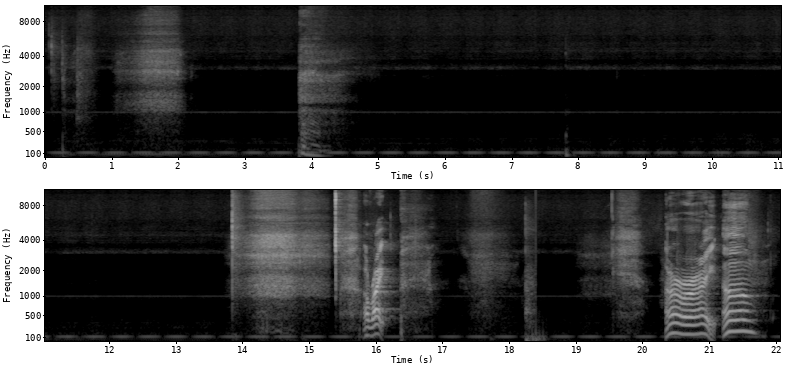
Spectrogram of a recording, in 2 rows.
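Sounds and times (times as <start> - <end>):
person breathing: 1.0 - 2.1, 3.8 - 4.7, 13.9 - 15.8, 16.4 - 18.4, 19.1 - 20.1
person sighing: 3.8 - 4.5
low pulsing hum: 16.4 - 21.9.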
